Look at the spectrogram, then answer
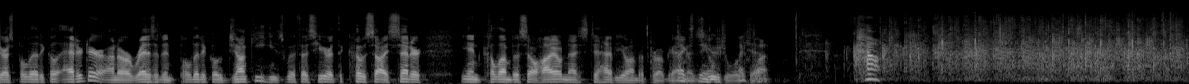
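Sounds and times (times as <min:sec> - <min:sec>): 
speech: 0:00.0 - 0:09.3
audience applause: 0:08.2 - 0:11.8.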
